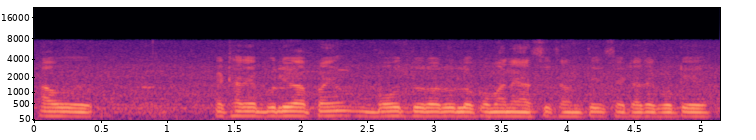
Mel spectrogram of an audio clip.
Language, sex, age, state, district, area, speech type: Odia, male, 30-45, Odisha, Nuapada, urban, spontaneous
